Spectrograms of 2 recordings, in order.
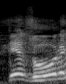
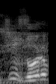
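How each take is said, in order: First: It is said in a careful, full form. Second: It is said in a relaxed, everyday form. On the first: This is the form used in writing. "Tesoura escreve" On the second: This is the form used in speech. "tesoura você fala"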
